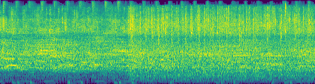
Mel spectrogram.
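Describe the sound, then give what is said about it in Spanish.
A dense, loud din of many deputies shouting from their seats at once during a plenary session of the Spanish Congress, mixed with rapid rattling knocks of chairs and small desks being banged, with heavy rhythmic thumps in the first half. “Diputados gritando desde sus escaños, dando golpes en la silla, en la mesilla.”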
